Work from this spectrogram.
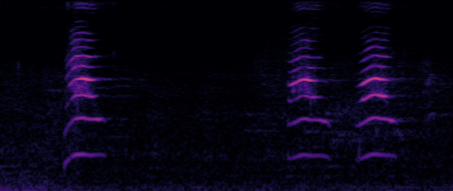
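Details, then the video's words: Cats at night feeding time give three clear meows, a rising-falling first call, then two similar mewing cries close together after a pause, over a low background hum. "Food night cats"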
